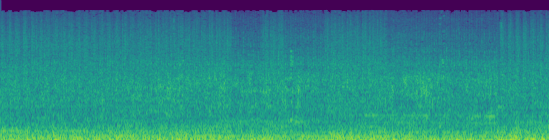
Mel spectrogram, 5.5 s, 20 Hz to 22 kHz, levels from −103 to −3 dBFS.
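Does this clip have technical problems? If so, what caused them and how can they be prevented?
Yes: corrupt frames were decoded, causing bursts peaking around -15 dBFS at 1.74–1.83, 2.90–2.93 and 4.38–4.43 s, where flipped bits scrambled gains and spectral codes. Checksum each frame and conceal damaged ones instead of playing them.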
